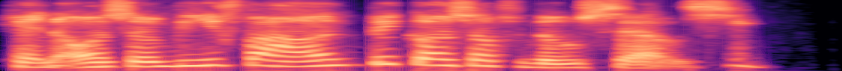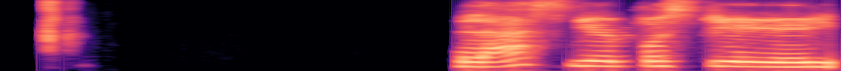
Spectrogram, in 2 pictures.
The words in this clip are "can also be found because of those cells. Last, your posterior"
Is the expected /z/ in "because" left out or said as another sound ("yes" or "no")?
yes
